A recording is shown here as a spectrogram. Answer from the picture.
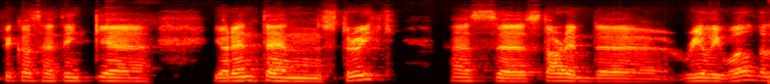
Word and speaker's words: Struijk: Struijk.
